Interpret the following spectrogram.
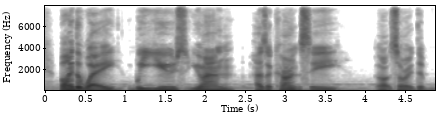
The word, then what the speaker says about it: yuan: The word is one syllable. I hear people go yuan or yuan, and well, that's kind of painful.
